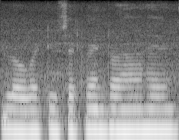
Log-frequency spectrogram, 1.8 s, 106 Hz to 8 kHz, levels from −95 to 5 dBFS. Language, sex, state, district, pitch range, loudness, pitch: Hindi, male, Uttar Pradesh, Hamirpur, 135-140 Hz, -11 LUFS, 135 Hz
